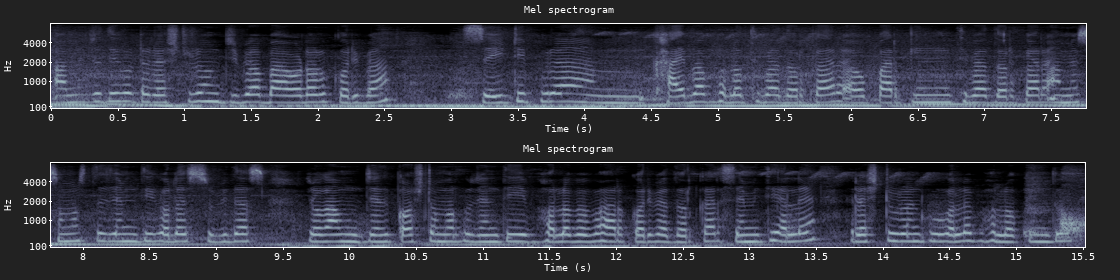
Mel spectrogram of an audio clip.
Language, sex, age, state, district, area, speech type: Odia, female, 18-30, Odisha, Koraput, urban, spontaneous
